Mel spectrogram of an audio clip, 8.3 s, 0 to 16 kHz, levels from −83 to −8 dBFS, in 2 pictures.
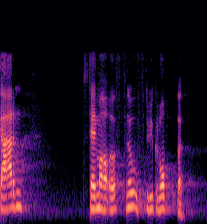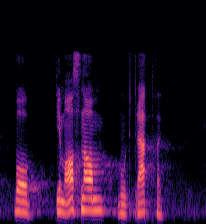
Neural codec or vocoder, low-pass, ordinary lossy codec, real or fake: codec, 16 kHz, 0.8 kbps, ZipCodec; 7.2 kHz; none; fake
